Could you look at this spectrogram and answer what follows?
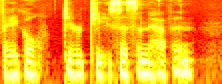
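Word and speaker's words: vagal: Vagel, not vaginal. Do not say it. It is not. It is ve It is pronounced veagal.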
